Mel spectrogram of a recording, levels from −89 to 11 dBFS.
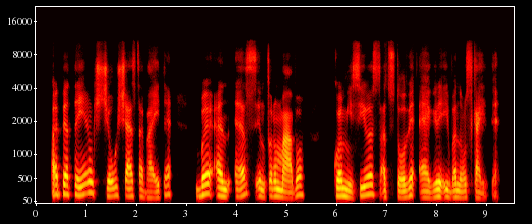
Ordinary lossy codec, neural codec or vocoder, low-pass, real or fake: MP3, 96 kbps; codec, 24 kHz, 1.2 kbps, DualCodec; 10.8 kHz; fake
